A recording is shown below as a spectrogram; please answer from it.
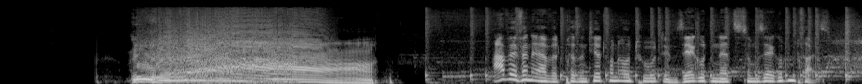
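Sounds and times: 
person imitating a white tiger growl: 1.3 - 4.0
speech: 5.0 - 8.5.

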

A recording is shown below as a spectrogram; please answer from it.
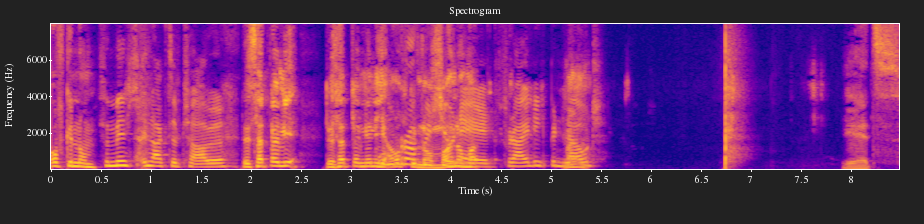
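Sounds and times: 
speech: 0.0 - 5.6, 7.9 - 8.4
single hand clap: 6.7 - 7.1.

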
